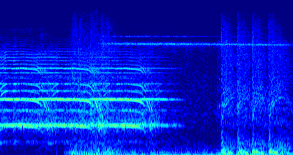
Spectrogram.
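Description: A crowd cheers and whoops: sustained high-pitched whooping cries come first, then a louder, rougher burst of crowd cheering near the end.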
